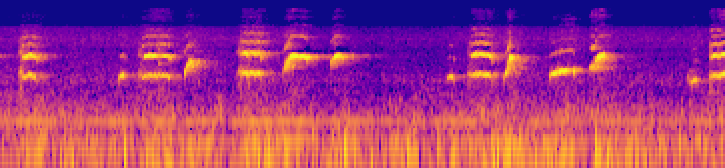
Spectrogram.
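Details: Pet cockatiel whistling its song: a series of clear harmonic whistles, some rising and bending, in bursts roughly every half second to second with brief pauses, steady faint hum underneath.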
